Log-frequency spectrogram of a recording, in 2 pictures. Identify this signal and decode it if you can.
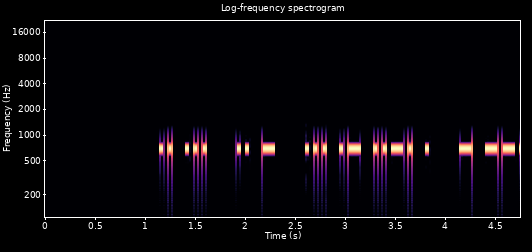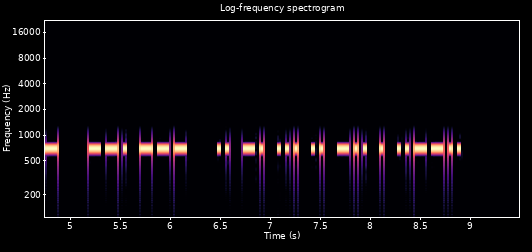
Morse code, heard as a keyed tone, about 28 wpm, 700 Hz. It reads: IS IT SAFE TO GO INSIDE?
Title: Sentences from Top 1000 Words - Review Part 6 - 28wpm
